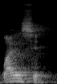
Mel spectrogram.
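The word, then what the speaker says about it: 关系: 주목하여 보라 관계성이란 말인데 중국 사람들은 이걸 관계란 말을 꽌시라고 발음하거든요 꽌시 사람과의 관심 그죠 관심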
